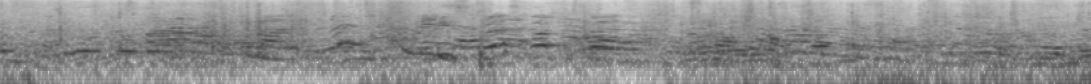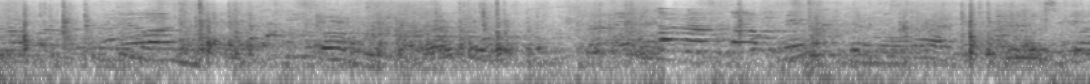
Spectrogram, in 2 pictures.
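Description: Many young children chatter and call out outdoors.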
